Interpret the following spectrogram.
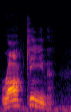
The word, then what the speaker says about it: Requin: Requin, pronounced Ra-Keen.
